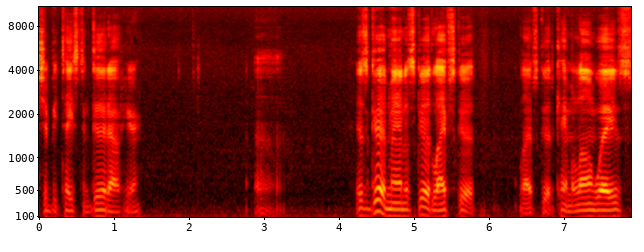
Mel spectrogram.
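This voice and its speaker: Relaxed in tone, a man with a Texan accent speaks fairly slowly at a fairly low pitch, with fairly even intonation. His loudness swings widely, and he takes long, frequent pauses. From Texas, Houston area. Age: 30s. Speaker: vlogger. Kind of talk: casual vlog monologue.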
